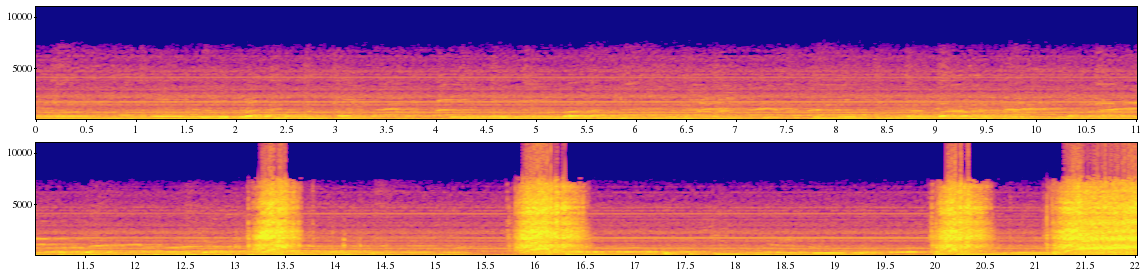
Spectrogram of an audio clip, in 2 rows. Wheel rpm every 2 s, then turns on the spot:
0, 0, 0, 0, 0, 0, 10, 20, 10, 10, 70.
none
